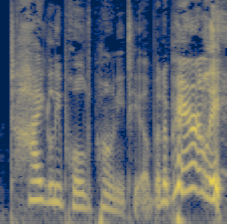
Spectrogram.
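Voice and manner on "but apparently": words breaking into a loud, high laugh. Real, not acted. Host laughs telling the ponytail gel story, loud laugh.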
